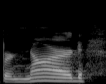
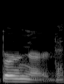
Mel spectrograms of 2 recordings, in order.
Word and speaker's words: Bernard: let me know that his dad pronounced his name not Bernard but Bernard the English pronunciation so you'll hear me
